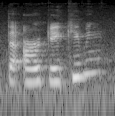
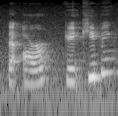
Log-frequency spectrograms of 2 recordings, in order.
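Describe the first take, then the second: No difference in how they are said.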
